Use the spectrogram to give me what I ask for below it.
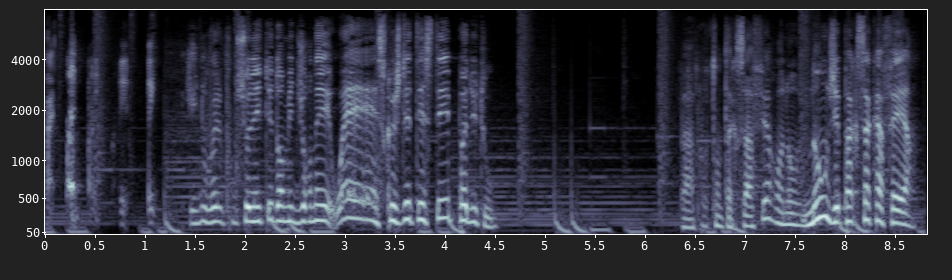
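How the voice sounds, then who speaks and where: A man's voice: on the high side, muffled recording. A man with a ch'ti accent hosting a live podcast, chatting casually and joking with his viewers. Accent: Picard (ch'ti) traces. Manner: chatty, self-mocking, talks to chat viewers. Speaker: podcast host. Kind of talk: casual live-stream chat.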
